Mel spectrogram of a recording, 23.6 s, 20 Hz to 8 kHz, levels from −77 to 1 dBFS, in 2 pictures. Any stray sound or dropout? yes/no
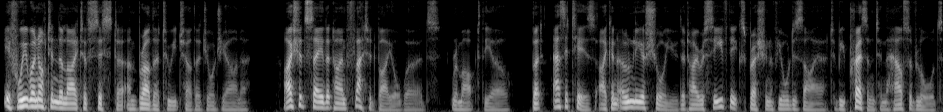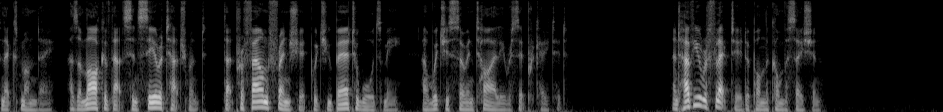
no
